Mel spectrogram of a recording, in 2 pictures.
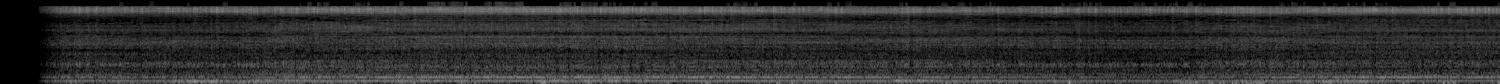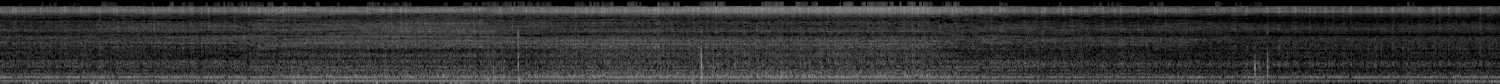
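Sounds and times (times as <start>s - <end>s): generator buzzing hum: 0.4s - 30.0s
rattly ratchet-like chatter: 0.5s - 30.0s.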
